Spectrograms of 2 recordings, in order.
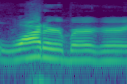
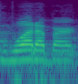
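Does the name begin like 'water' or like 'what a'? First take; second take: water; what a. First: The start sounds like the word water. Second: The start sounds like the words what a. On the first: The speaker calls it wrong. "So it's not Water Burger" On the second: The speaker calls it right. "It's What a Burger"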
